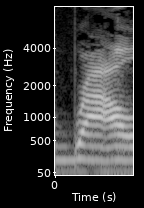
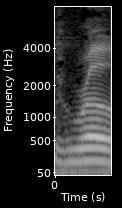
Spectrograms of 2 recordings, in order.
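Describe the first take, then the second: First: The vowel sounds like the one in cow. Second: The vowel sounds like the one in go. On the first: It names a quarrel. The speaker calls it wrong. "It's not like a row, like an argument" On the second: It names moving a boat with oars. The speaker calls it right. "It's row, like row a boat"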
